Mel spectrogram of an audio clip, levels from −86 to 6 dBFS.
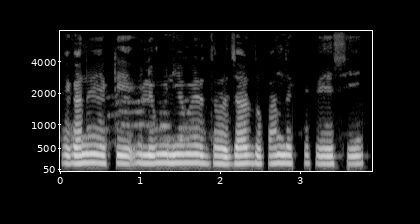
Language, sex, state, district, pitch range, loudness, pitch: Bengali, male, Assam, Hailakandi, 165-180 Hz, -15 LUFS, 170 Hz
